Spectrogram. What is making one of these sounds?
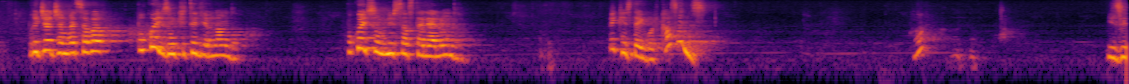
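A young woman speaks expressively in short bursts with pauses.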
